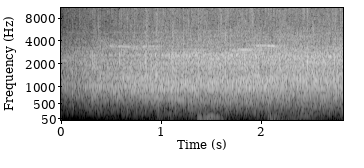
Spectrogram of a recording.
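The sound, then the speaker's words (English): A studio audience applauds to welcome a guest, a steady, even wash of clapping with no voices over it. “Please put your hands together, throw your mics and your headphones in the air for Tonatiuh.”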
